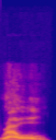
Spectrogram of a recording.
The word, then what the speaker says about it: Raoul: rhymes with my surname if you're English it's R pal or R pal Americans kind of get it right Raul um I'm sort of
